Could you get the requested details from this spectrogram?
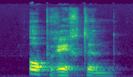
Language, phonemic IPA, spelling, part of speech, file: Dutch, /ˈɔprɪxtə(n)/, oprichten, verb, Nl-oprichten.ogg
- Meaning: 1. to rear, lift up 2. to establish, to found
